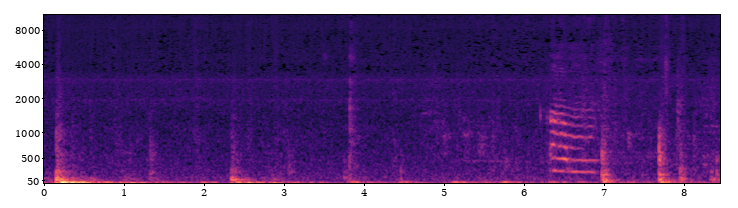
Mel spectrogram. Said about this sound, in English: This door will not shut.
